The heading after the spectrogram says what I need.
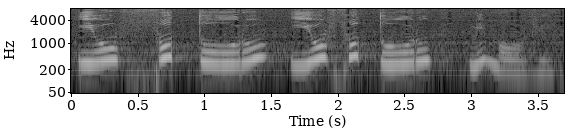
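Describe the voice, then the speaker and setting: High-voiced Brazilian woman lecturing. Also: sing-song, slow pace, warm tone, a little hiss or hum. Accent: Brazilian Portuguese. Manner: asks the audience frequent rhetorical questions. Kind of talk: live motivational talk. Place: parish auditorium.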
